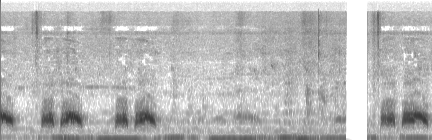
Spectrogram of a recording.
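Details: Lure call of a spotted dove, as used by trappers: a few paired coos, a short note and a longer arched one, partly masked by continuous low rumbling noise, with a silent gap near the end.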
